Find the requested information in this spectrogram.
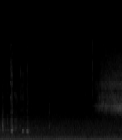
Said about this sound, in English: if you were typing, uh, there you have to mute because we can hear that.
